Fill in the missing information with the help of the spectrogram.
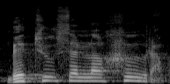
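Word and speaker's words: מתושלח: 여기 무드셀라 히브리 발음을 하면은 메투셀라흐라고 합니다. 근데 이 메투셀라하고 하는 사람의 어원을 찾아보니까는요, 창 던지는 사람이래요.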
